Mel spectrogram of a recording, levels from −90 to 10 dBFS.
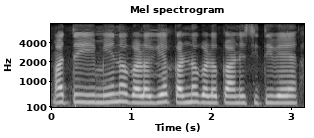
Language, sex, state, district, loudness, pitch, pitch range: Kannada, female, Karnataka, Bidar, -16 LUFS, 250 Hz, 240-265 Hz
